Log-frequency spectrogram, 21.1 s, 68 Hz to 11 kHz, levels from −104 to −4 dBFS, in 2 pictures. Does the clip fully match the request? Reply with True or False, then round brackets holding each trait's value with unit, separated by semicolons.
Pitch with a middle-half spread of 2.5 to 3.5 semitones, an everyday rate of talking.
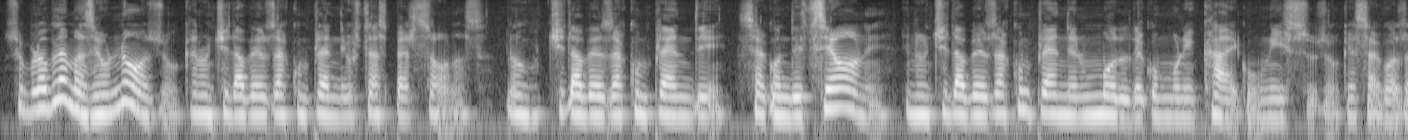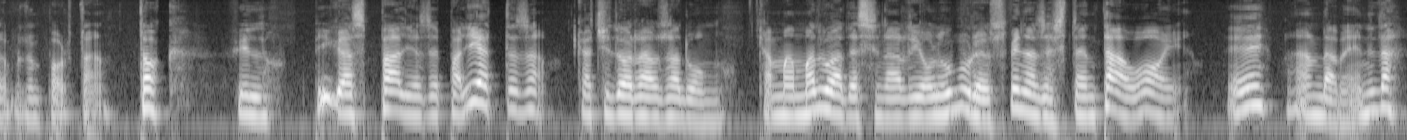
False (2.9 semitones; 215 wpm)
